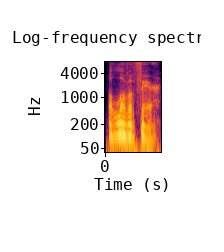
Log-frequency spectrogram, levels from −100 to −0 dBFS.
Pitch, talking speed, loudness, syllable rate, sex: 95 Hz, 180 wpm, -16 LUFS, 4.6 syllables/s, male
